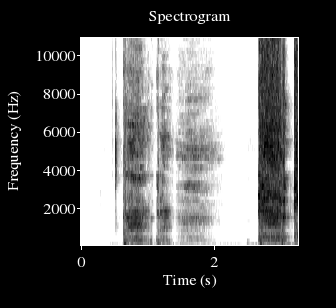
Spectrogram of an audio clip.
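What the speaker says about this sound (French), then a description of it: "Excuse-moi, je tousse." A person coughs several times in loud, rough bursts, with a short harsh fit near the start, a pause with breathy throat noise, then a final strong cough close by.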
